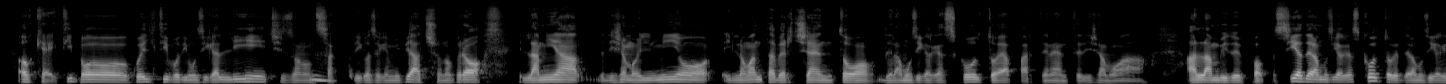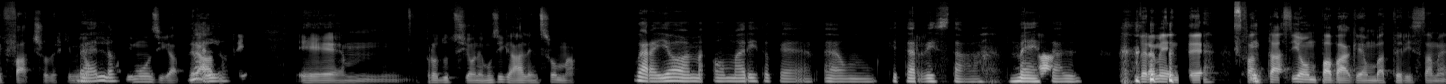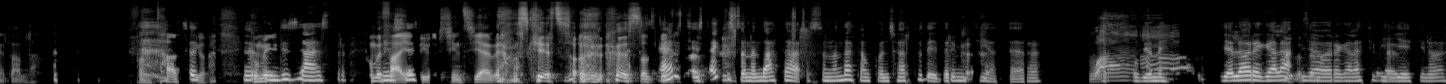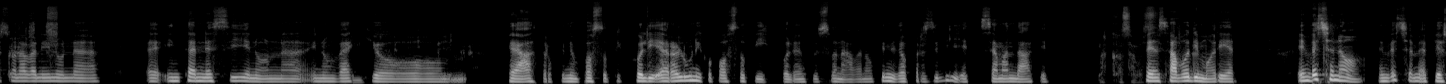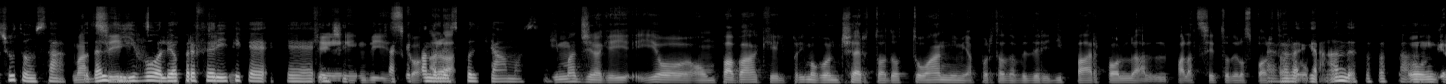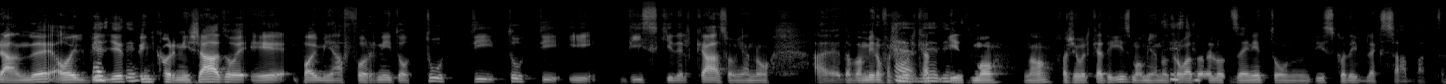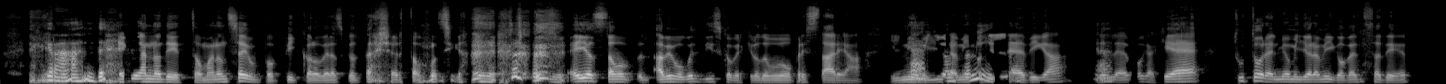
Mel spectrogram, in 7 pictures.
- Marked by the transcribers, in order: distorted speech; static; chuckle; giggle; chuckle; "Cioè" said as "ceh"; laughing while speaking: "Fantastico"; laughing while speaking: "No, scherzo, sto scherzan"; chuckle; other background noise; chuckle; joyful: "Wow!"; chuckle; "Allora" said as "alloa"; "cioè" said as "ceh"; laughing while speaking: "e mi"; laughing while speaking: "Grande"; chuckle; laughing while speaking: "ascoltare certa musica?"; chuckle
- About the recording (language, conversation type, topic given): Italian, unstructured, In che modo la musica può cambiare il tuo umore?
